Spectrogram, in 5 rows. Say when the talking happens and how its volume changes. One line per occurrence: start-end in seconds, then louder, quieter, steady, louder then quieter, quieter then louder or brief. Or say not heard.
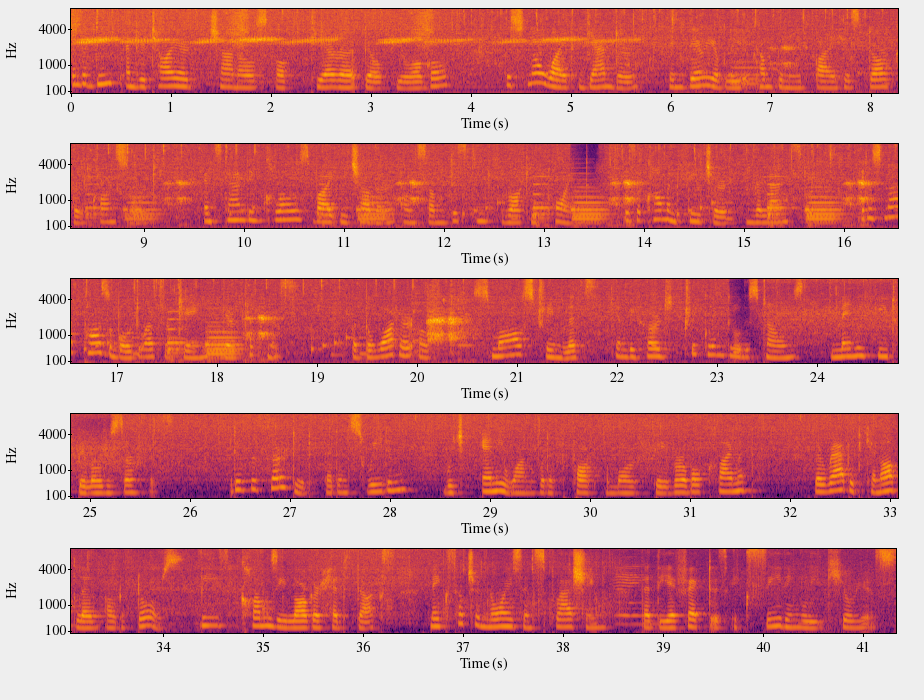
0.0-41.2 steady.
